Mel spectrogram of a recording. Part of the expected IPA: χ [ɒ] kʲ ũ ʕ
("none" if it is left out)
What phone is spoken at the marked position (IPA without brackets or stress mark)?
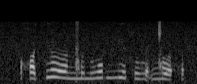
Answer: ɒ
